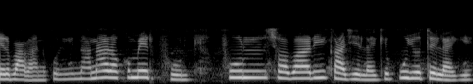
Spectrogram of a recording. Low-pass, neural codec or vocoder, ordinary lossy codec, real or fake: 5.4 kHz; none; none; real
